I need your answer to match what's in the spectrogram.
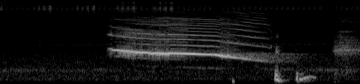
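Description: A Greater Sooty Owl gives one long, eerie, whistled scream lasting about a second and a half, sliding steadily downward, followed by a few soft knocks.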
